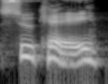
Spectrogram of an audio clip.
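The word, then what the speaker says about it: ψυχή: to you recently the Greek word which is pronounced sookay but in English it's translated as psyche P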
